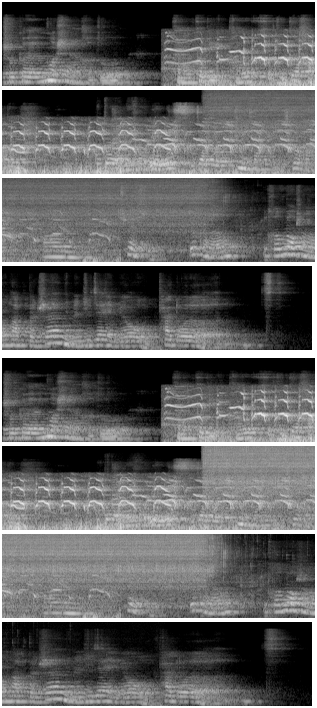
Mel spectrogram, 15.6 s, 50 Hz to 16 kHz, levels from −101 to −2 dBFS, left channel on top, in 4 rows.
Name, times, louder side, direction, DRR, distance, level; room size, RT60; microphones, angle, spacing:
voice 1, 0.0-1.5 2.1-4.4 4.7-5.0 5.3-8.0, left 1 dB, 25° left, -1 dB, 4.4 m, -31 dB
Gull seagull / Wind, 2.0-9.3, right 2 dB, 10° right, 0.7 m, -22 dB
voice 2, 5.0-5.8 8.3-9.0 9.3-9.8 10.1-10.8 11.1-15.1, left 1 dB, 80° left, 2 dB, 6.5 m, -34 dB
Water tap faucet / Sink (filling or washing), 6.4-11.2 13.6-13.7, right 13 dB, 90° right, 1.5 m, -29 dB
23.0 x 22.0 x 5.1 m, 0.96 s
head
